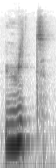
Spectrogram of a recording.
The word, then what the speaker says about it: huit: Ok, alors les H des mots huile, huître et huit, ne se prononcent pas.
